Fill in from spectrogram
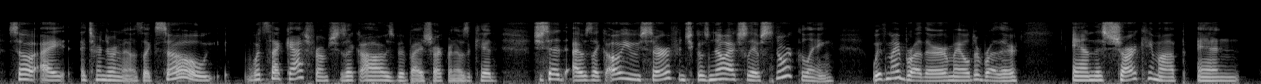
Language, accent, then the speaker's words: English; Schaumburg, Illinois, United States; I grew up in Schaumburg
